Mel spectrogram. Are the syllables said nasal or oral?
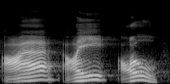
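oral. The syllables are said without nasal sound. The speaker calls it right. "nggak pakai hidung"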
